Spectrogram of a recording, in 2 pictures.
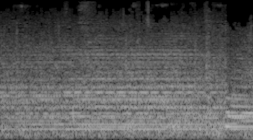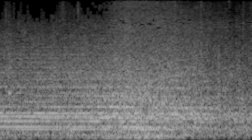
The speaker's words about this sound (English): To get that last little piece with the train coming past McNulty, Dominic actually had to stand on the tracks. I was a little worried we were going to lose our lead actor in the pilot. It wasn't that close, but the train's a big thing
